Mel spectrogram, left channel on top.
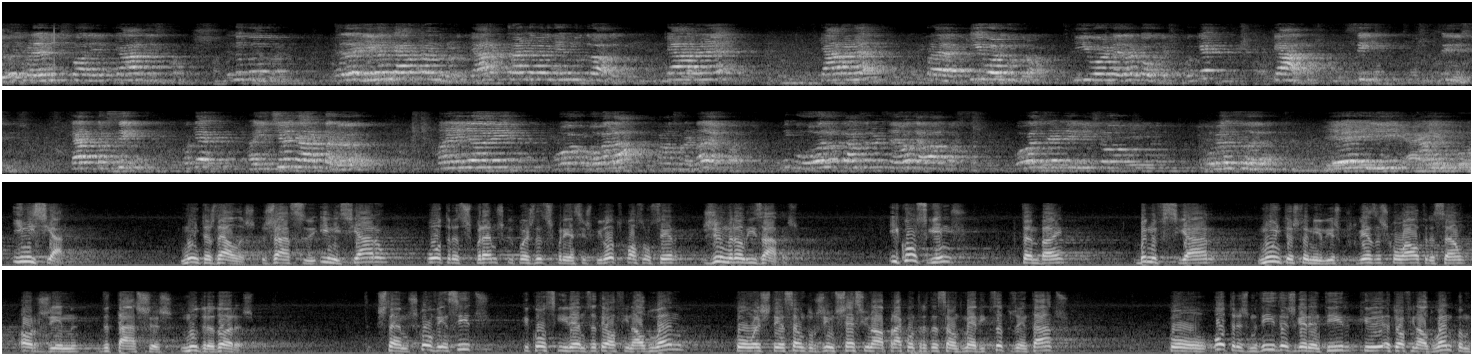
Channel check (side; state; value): both; different; correlation 0.01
